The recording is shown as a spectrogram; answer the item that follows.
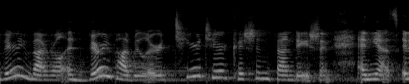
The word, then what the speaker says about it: TIRTIR: testing out the very viral and very popular tear tier cushion foundation and yes it is pronounced teer tier tiir trust in Radiance it started back in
